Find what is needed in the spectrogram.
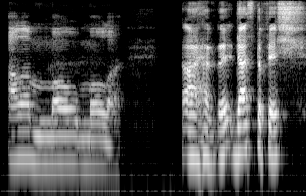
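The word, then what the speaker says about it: Alomomola: I can pronounce that for you, sir. It's Alamomola.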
